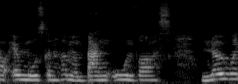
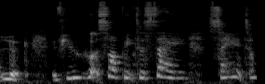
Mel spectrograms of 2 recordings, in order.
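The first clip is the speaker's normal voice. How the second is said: lightly acted angry challenge, pitched up; mock snappy confrontation, higher voice; Hannah snapping; 6 semitones higher than usual. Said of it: "Hannah just snaps".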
